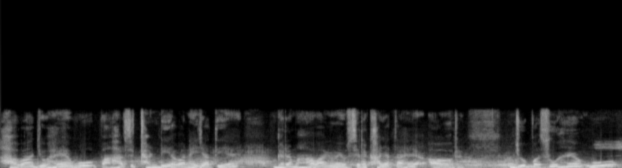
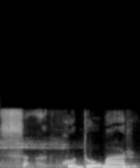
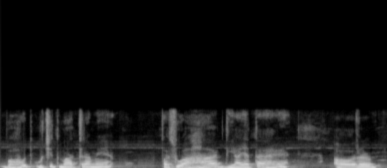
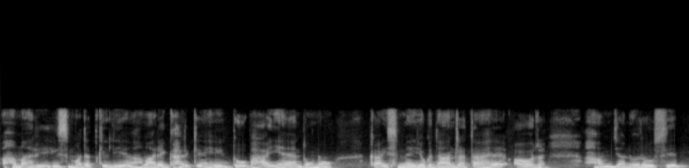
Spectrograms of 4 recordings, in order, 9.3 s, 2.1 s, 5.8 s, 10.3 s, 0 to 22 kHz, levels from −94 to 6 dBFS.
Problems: none marked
